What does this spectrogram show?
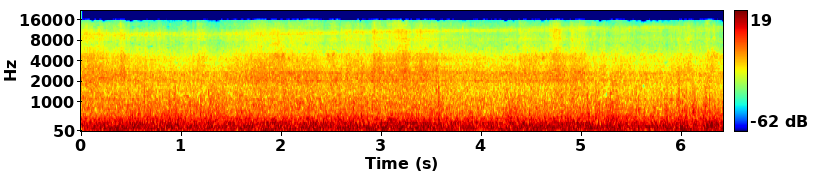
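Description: Steady rumble of a train running along the track, heard from on board, with wind buffeting the microphone.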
